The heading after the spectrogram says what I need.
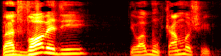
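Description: A man's voice: on the high side, lively intonation, breathy edge. Fiery male preacher, lo-fi. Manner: fiery oratory, swinging from quiet to shouting; chants Arabic quotations slowly. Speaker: cleric preacher. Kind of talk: religious sermon.

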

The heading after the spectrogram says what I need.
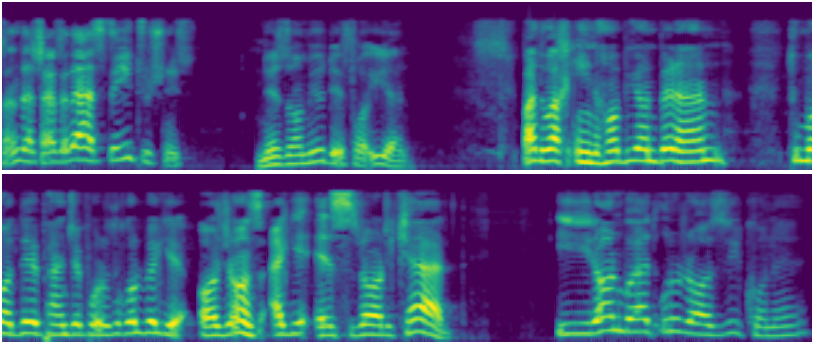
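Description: A man's voice: sits high, lo-fi sound. A man giving an impassioned speech, firing off heated rhetorical questions one after another. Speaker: speaker giving a political talk.

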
